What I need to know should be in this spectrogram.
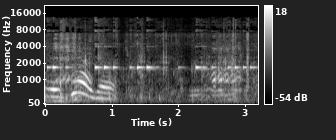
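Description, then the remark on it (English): A couple of goats being herded by kids out of a village in Dikundi province bleat loudly, a wavering cry followed by another, then scattered calls and shuffling later on, with faint human voices and a steady high tone underneath; recorded on a cell phone. “It shows kids herding a couple of goats out of a village.”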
